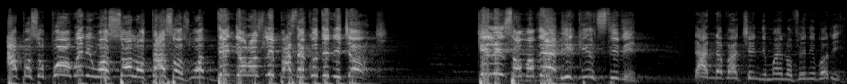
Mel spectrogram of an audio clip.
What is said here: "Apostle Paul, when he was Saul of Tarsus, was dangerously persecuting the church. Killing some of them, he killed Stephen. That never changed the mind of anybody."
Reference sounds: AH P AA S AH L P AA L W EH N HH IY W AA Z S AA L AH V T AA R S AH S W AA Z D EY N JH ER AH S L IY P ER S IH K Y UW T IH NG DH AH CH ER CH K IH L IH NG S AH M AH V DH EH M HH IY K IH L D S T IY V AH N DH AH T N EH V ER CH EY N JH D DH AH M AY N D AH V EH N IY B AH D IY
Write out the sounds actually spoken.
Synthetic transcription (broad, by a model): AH P AA S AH L P AA L W EH N HH IY W AA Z S AA L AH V T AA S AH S W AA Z D EY N JH ER AH S L IY P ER S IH K Y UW T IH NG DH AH CH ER CH K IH L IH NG S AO M AH V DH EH M HH IY K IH L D S T IY V AH N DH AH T N EH V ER CH EY N JH D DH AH M AY N D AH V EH N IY B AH D IY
